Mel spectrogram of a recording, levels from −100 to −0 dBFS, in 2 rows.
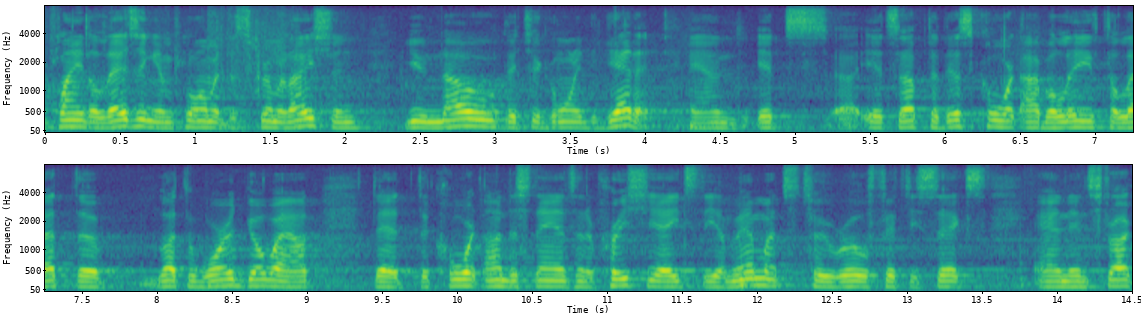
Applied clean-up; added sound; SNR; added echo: none; none; none; none.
